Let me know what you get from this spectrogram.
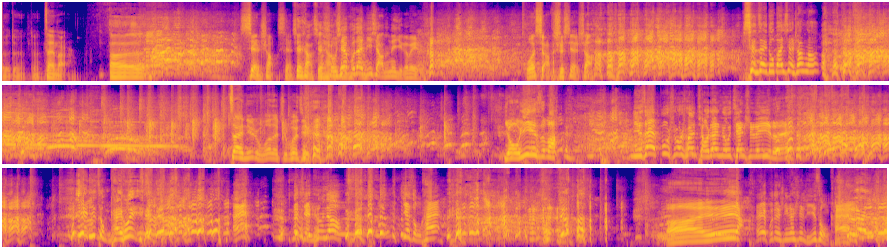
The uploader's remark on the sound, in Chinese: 以及现场各行各业的听众。线下演出。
